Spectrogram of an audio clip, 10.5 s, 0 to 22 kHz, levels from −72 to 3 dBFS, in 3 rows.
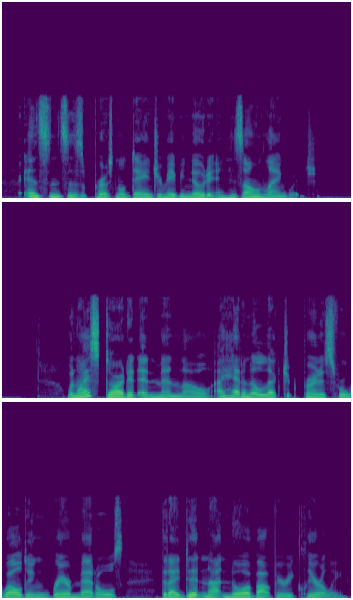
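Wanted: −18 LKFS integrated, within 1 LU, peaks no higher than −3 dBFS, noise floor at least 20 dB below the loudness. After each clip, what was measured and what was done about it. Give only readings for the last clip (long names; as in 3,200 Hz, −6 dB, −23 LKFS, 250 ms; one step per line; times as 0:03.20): crackle rate 24 per second; integrated loudness −23.5 LKFS; sample peak −6.5 dBFS; target loudness −18.0 LKFS
→ click removal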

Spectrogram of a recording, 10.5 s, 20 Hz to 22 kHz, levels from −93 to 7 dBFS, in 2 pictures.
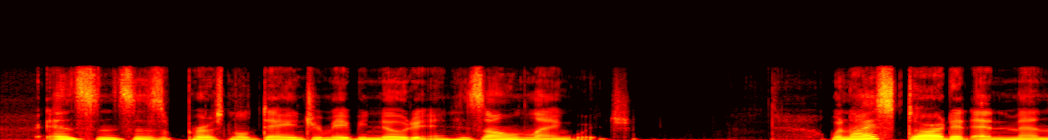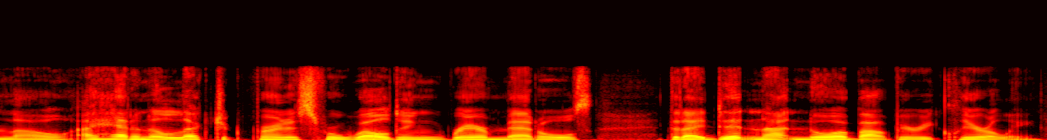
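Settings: crackle rate 0.095 per second; integrated loudness −23.5 LKFS; sample peak −6.5 dBFS; target loudness −18.0 LKFS
→ level +5.5 dB
brickwall limiter −3 dBFS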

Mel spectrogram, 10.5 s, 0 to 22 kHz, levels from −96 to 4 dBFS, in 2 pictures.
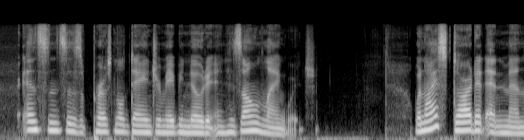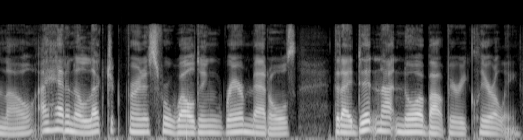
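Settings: integrated loudness −18.0 LKFS; sample peak −3.0 dBFS; background noise floor −49 dBFS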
